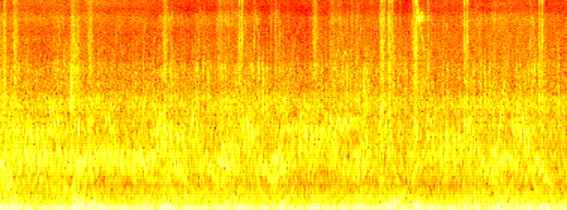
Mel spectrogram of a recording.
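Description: Short bleeps and clicks of game effects sound now and then.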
